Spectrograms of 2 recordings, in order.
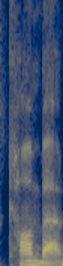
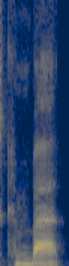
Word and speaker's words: combat: So I'm going to give you some pairs of words, and on the left, you'll see nouns that have primary stress on the first syllable, and verbs have it on the second syllable.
